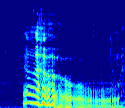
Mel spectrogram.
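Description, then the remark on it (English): A dog named Mahler, upset, gives a wavering, whiny rise that sinks into a low, rough growl, rumbling steadily for about two seconds with no talking over it. “Well, Mahler's upset that I was stealing. It's okay, Mahler, really. Don't bark or bite or anything.”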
